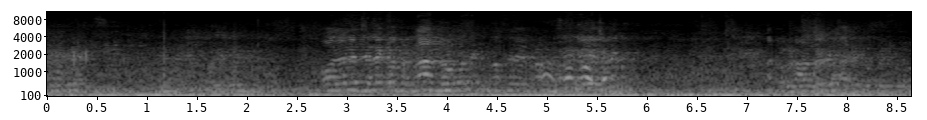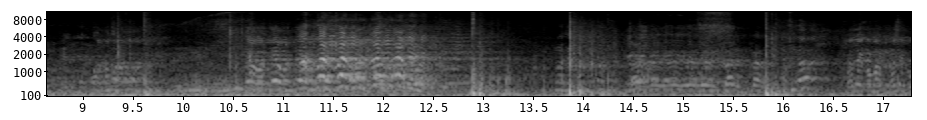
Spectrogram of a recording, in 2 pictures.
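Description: Players' voices calling across a football pitch over a steady low hum, with a few sharp knocks of the ball being kicked in the last few seconds.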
